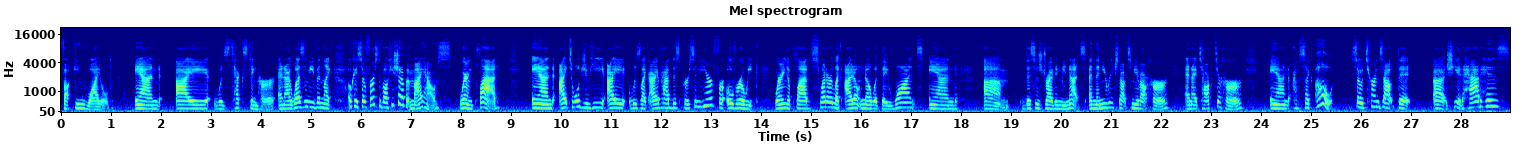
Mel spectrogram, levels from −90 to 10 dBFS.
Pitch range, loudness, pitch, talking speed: 180-230 Hz, -41 LUFS, 195 Hz, 185 wpm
